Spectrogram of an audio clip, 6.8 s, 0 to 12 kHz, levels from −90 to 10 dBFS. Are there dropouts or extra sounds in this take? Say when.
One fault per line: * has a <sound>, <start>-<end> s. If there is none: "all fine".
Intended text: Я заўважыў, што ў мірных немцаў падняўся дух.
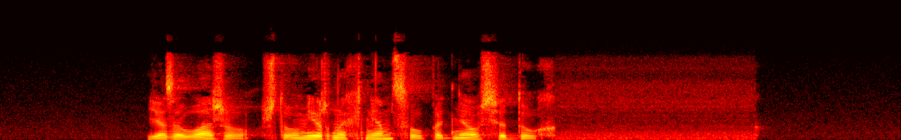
all fine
